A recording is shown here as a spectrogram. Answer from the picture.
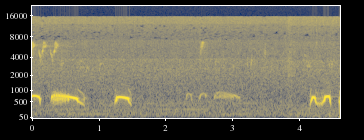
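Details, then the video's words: Spotted dove challenging a wild bird under harsh noon sun: strong low coos, one long wavering note, single short coos, a soft murmured phrase, then a quick double coo. "MỒI MÁY DẬP ĐẤU BỔI GIỮA TRƯA NẮNG GẮT BỔI HÁ CẢ MỎ"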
